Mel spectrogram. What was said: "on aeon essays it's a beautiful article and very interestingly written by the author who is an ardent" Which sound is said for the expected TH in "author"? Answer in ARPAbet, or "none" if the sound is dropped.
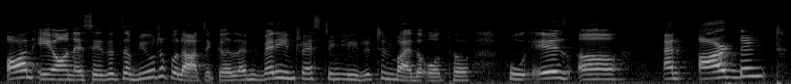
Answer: T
